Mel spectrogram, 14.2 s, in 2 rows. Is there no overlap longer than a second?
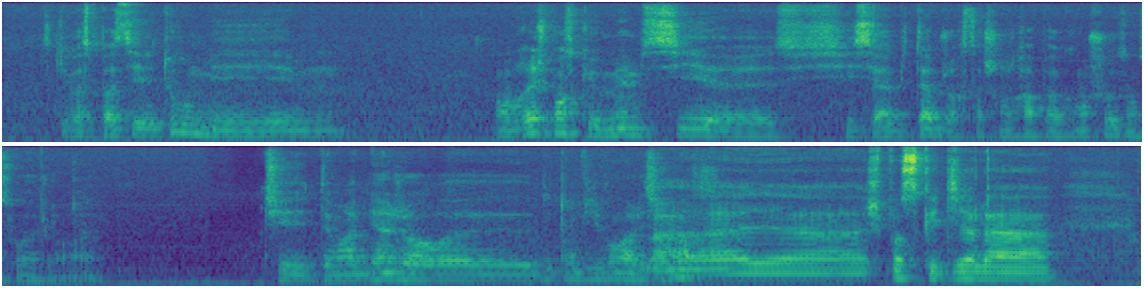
Yes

